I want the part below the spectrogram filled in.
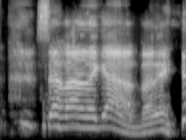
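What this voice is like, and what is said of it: South Park Canadian accent. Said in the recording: “That sounds nothing like a Canadian ... it's actually the South Park Canadian ... It's the South Park Canadian accent.”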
